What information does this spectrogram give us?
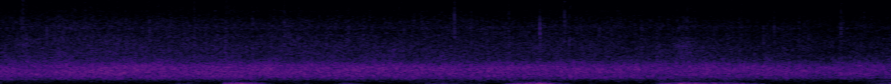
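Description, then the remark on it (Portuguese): A church audience applauding Jesus steadily, a dense, even wash of many hands clapping with no voices over it, with a few soft low thumps now and then underneath. “E em Ruanda, você pode aplaudir a Jesus, o que Jesus está fazendo?”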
